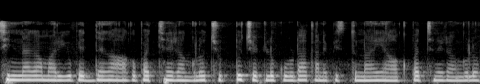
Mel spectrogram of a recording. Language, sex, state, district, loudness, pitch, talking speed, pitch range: Telugu, female, Andhra Pradesh, Visakhapatnam, -16 LUFS, 195 Hz, 135 wpm, 190-200 Hz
